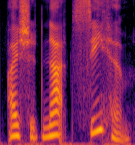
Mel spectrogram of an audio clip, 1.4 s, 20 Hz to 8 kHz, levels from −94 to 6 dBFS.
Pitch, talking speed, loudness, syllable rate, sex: 225 Hz, 220 wpm, -18 LUFS, 4.2 syllables/s, female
